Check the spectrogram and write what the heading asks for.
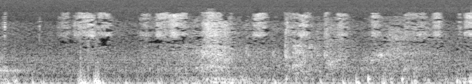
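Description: Soft scratching strokes of a marker writing the word for practitioners on a board, several short intermittent bursts over a low steady hum, fairly quiet.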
